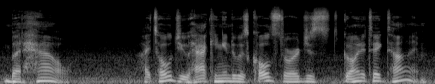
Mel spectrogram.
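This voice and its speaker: An actor playing a cautious, anxious amateur hacker in a naturalistic podcast drama, hesitant and defensive. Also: male voice, mid-range voice, moderate pace, slight background noise, close to an everyday voice. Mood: worried. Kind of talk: naturalistic fiction podcast acting.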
